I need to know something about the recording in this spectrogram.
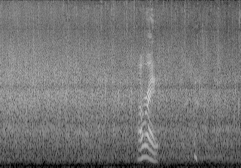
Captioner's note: applause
